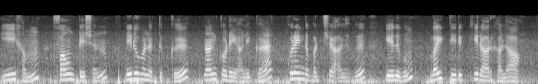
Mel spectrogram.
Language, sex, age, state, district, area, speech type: Tamil, female, 30-45, Tamil Nadu, Pudukkottai, rural, read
